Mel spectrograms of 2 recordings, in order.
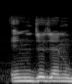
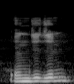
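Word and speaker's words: entgegen: ई और जेड को हम जर्मन में डिफाइन करते हैं अगर, तो इंजेजेन बोलते हैं इसको। क्या बोलते हैं? इंजेजेन। टी साइलेंट होगा।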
